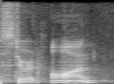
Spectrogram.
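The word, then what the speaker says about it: Stewart-Ahn: According to co-writer Aaron Stewart-On, I think that's how you say it, AHN, Stewart-on.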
